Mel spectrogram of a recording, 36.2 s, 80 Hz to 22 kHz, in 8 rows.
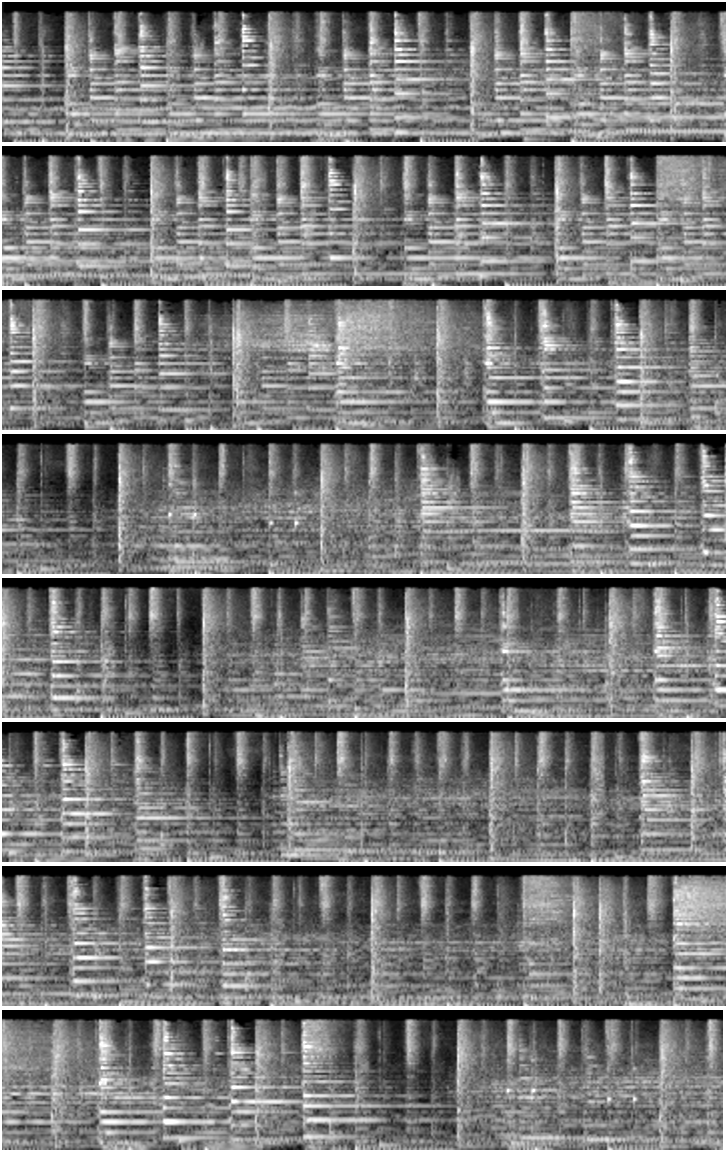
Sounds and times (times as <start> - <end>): New-age music: 0.0 - 36.1.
